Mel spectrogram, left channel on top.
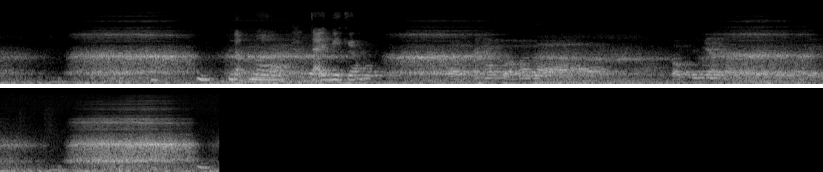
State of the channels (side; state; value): right; drops out; at 2.2 s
